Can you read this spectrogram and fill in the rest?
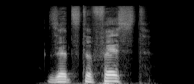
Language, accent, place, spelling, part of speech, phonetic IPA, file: German, Germany, Berlin, setzte fest, verb, [ˌzɛt͡stə ˈfɛst], De-setzte fest.ogg
- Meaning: inflection of festsetzen: 1. first/third-person singular preterite 2. first/third-person singular subjunctive II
